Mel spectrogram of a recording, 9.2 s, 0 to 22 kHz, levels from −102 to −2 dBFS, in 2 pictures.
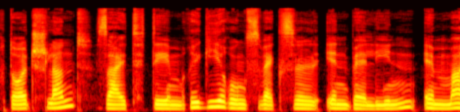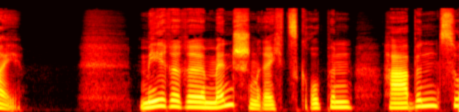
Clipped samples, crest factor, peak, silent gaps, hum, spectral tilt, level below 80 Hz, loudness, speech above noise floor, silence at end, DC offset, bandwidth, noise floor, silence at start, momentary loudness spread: under 0.1%; 20 dB; -6 dBFS; none; none; -4.5 dB/octave; -68 dBFS; -25 LUFS; 60 dB; 0 s; under 0.1%; 16 kHz; -85 dBFS; 0.1 s; 8 LU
